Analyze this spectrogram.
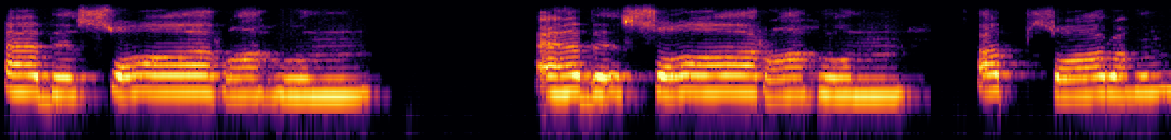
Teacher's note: با کو ہم نے یہاں پہ ہلانا ہے، قلقلہ ہو رہا ہے۔ اب صارہم نہیں پڑھنا، اب صاد میں سیٹی آئے گی، الف مد آ گیا تو ایک الف کے برابر لمبا کرنا ہے، 2 کاؤنٹس۔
